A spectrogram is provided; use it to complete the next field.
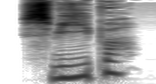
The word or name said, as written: sweeper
